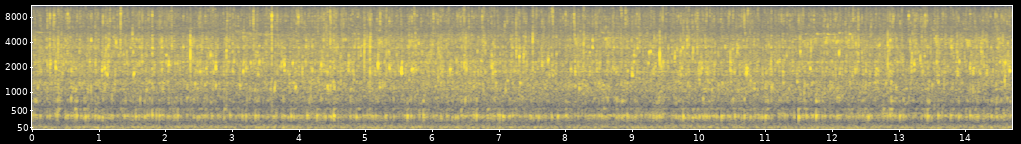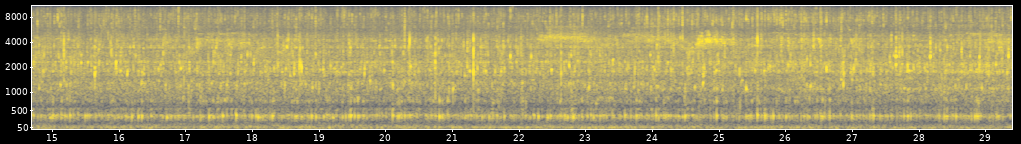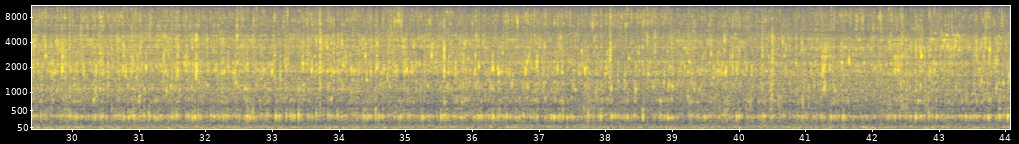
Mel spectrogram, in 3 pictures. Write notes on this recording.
kleiner wasserlauf, gluckernd, teils wieder im waldboden verschwindend, an weitem feld und waldrand, morgens, - soundmap nrw, project: social ambiences/ listen to the people - in & outdoor nearfield recordings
